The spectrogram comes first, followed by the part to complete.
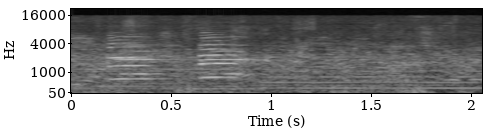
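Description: Marching band playing: a few short brass notes, then a steady low note held from about a second in.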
